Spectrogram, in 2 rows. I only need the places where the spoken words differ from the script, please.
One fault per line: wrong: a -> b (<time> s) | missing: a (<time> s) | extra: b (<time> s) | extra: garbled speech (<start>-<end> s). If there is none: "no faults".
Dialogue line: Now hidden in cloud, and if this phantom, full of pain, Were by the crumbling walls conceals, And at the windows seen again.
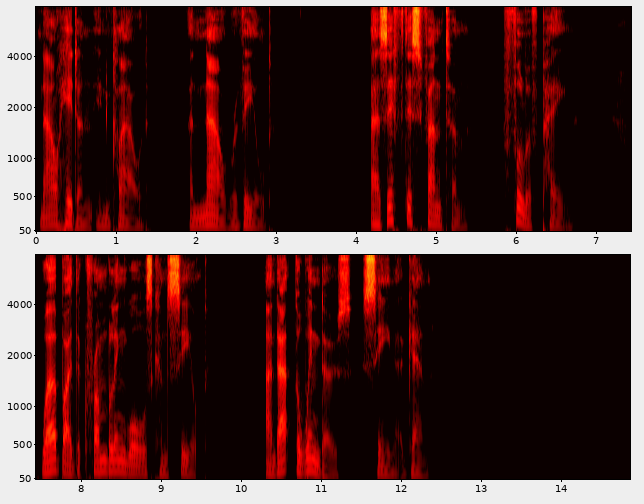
extra: now revealed As (2.1 s)
wrong: conceals -> concealed (8.9 s)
